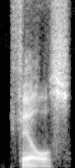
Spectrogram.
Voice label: "fils", American

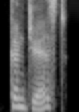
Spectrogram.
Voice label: "congest", Indian

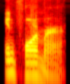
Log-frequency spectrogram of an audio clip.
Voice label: "informer", American

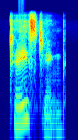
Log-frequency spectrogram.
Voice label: "tasting", Indian

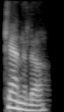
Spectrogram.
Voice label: "cannelure", Indian

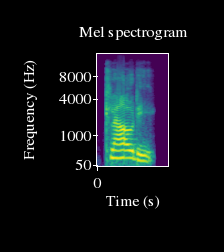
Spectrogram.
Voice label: "cloudy", Indian

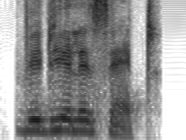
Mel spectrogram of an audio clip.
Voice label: "videlicet", Indian

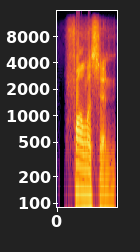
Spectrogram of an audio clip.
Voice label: "folacin", American

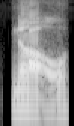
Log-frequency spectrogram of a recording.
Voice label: "null", American

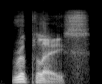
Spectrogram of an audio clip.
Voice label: "replace", British

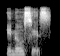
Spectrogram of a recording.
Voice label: "enosis", Indian

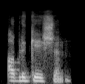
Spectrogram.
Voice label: "obligation", Indian

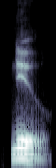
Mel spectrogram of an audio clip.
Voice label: "new", American

